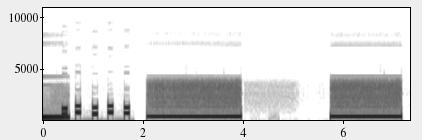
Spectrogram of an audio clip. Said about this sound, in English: Well, I'll dial her phone number right now then, see if we can get her on the phone and find out, okay?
